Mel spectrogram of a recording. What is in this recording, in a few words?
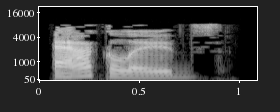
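"accolades", British English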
